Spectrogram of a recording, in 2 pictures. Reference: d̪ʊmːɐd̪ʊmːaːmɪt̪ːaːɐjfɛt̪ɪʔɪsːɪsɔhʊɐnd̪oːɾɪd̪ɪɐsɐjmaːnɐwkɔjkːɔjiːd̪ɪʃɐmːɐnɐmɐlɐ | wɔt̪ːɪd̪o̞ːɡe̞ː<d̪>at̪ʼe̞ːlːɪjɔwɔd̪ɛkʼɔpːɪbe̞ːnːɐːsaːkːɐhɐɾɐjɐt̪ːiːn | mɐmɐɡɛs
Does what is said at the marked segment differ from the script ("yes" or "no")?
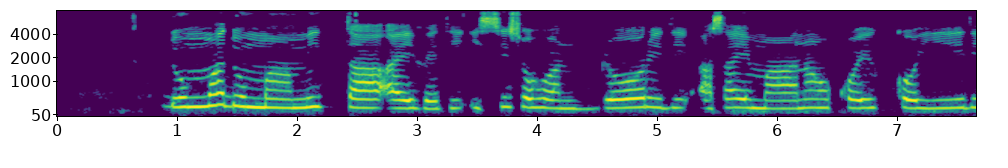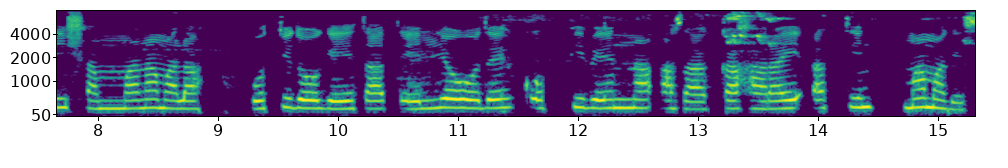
yes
